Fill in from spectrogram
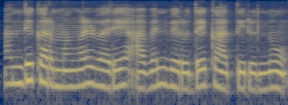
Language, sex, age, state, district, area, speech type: Malayalam, female, 18-30, Kerala, Malappuram, rural, read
